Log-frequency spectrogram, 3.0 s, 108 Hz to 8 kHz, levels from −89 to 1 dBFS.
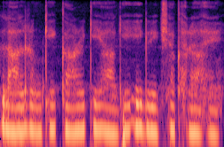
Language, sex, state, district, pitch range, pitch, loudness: Hindi, female, Assam, Kamrup Metropolitan, 170-185 Hz, 175 Hz, -19 LUFS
